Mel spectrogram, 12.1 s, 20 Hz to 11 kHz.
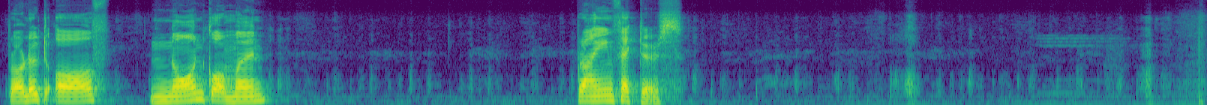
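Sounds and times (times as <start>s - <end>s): pen scratching on paper: 0.3s - 12.0s.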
